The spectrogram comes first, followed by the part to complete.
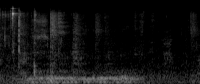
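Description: A dog's low growl lasting about a second and a half, after a small click at the start.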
